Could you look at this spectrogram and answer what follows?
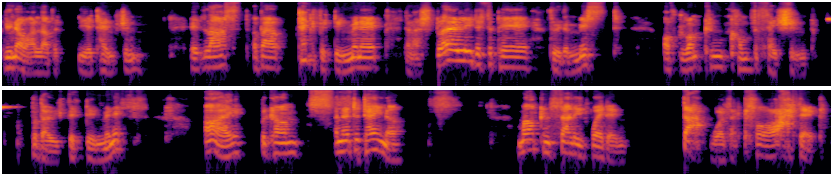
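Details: Deaf speech from a Deaf adult male actor performing a script about a profoundly deaf man who speaks.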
